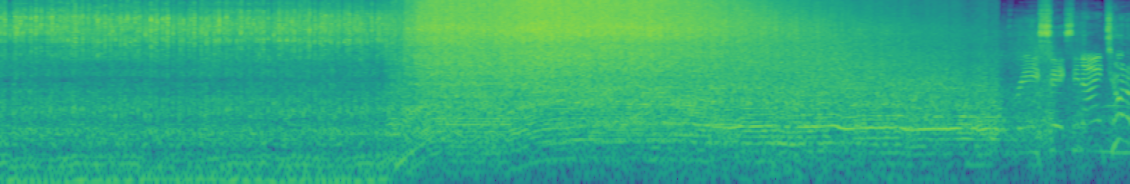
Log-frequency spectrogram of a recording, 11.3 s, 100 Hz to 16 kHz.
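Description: Pro Mod drag race car at a Canadian outlaw drag event making a 214 mph pass, a loud engine roar that swells abruptly into a sustained high-revving blast, with a commentator talking over it.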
